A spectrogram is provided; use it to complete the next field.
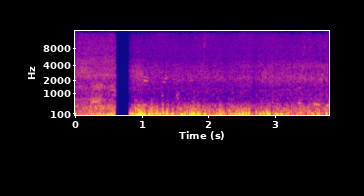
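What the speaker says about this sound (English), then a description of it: "Fighting with the wind." Wind buffets a microphone on a Florida beach, a dense low rumble that gusts continuously. There is one sudden brief dropout near the start, and the roar carries on unbroken afterward.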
